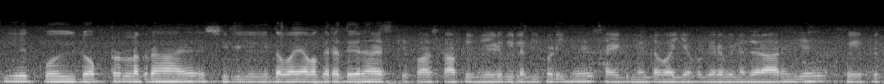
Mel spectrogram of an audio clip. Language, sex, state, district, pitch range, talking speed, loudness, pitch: Hindi, male, Rajasthan, Jaisalmer, 115-125 Hz, 210 wpm, -16 LUFS, 120 Hz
